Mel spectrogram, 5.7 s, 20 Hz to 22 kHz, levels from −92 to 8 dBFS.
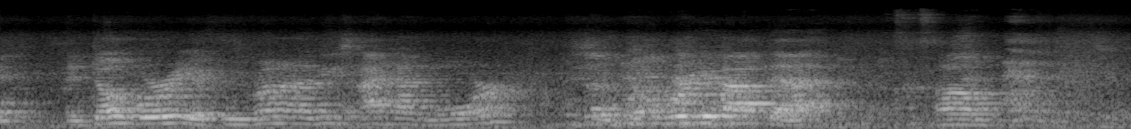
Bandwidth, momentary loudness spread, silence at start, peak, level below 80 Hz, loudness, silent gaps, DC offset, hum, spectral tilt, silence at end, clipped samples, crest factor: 14 kHz; 15 LU; 0 s; -8 dBFS; -52 dBFS; -25 LUFS; none; under 0.1%; none; -5.5 dB/octave; 0 s; under 0.1%; 18 dB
